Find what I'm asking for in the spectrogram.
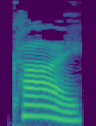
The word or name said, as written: cai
